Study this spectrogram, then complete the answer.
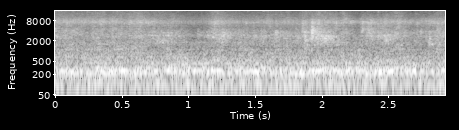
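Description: Dishes being washed at a sink under a steady rush of running tap water, a continuous close splashing hiss with faint clinks, no voices.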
